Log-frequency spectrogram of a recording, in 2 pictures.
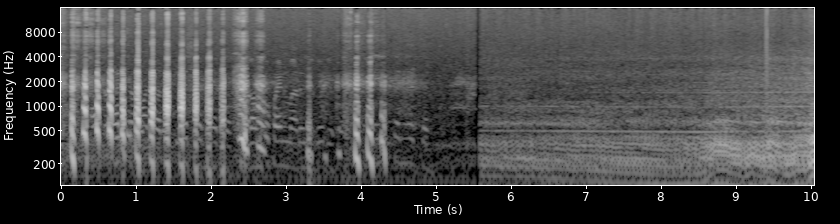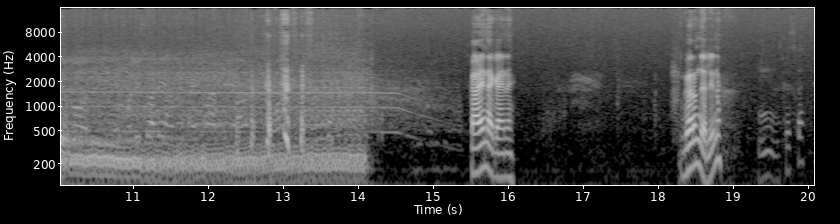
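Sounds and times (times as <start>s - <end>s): motorcycle engine idling: 5.4s - 15.2s.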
